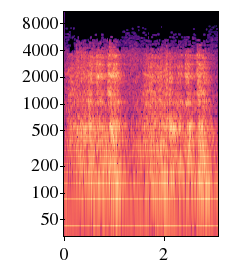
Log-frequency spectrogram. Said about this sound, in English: Boy, did you feel the air in this cabin rush out when I opened that door?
